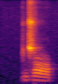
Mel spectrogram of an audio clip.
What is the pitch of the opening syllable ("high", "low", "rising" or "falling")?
low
